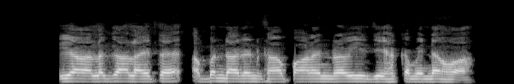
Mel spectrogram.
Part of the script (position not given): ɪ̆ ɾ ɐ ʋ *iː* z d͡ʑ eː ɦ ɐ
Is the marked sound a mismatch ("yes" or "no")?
no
